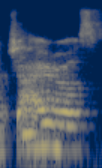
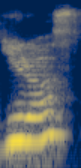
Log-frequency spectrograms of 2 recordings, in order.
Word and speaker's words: gyros: yos for you um some people may know them as gyos or Gyros but my Greek best friend always tells me they pronounced gyos so I'm going to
